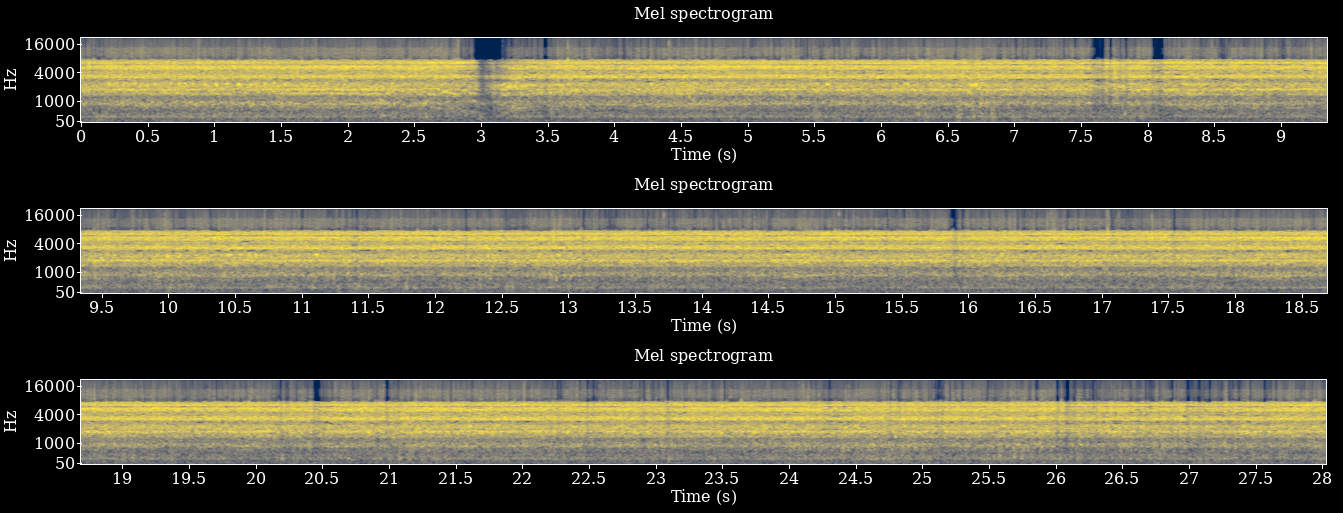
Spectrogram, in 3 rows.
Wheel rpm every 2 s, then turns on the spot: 220, 150, 220, 240, 230, 230, 230, 230, 230, 230, 230, 230, 230, 230.
none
